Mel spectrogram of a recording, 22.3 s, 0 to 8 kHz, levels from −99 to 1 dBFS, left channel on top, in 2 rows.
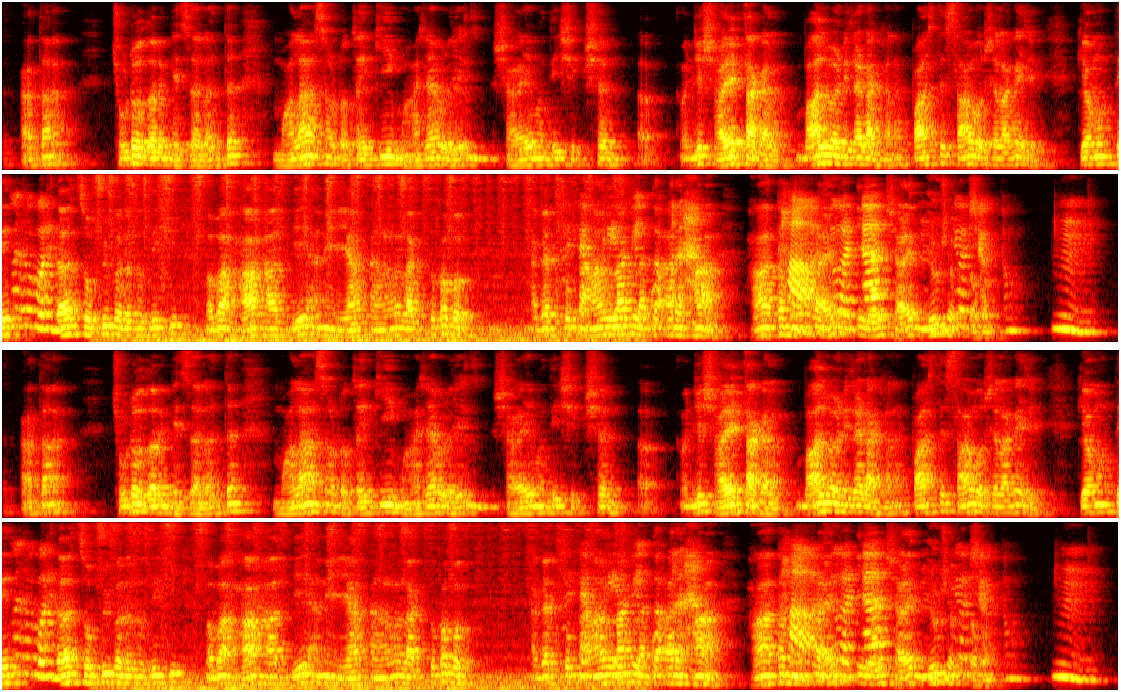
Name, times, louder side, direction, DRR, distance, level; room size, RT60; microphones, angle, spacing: voice 1, 0.2-0.6 1.1-6.5 6.8-10.3 10.8-11.3 11.7-15.8 16.5-18.3 18.6-21.0, equal, 15° left, 0 dB, 1.5 m, -24 dB
voice 2, 4.5-4.9 11.2-11.7 16.7-18.1 18.9-21.4 21.7-22.1, left 2 dB, 50° left, 1 dB, 1.0 m, -25 dB
sound 1, 12.0-17.5, left 2 dB, 70° left, 1.2 m, -33 dB
7.1 x 3.4 x 5.1 m, 0.43 s
head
